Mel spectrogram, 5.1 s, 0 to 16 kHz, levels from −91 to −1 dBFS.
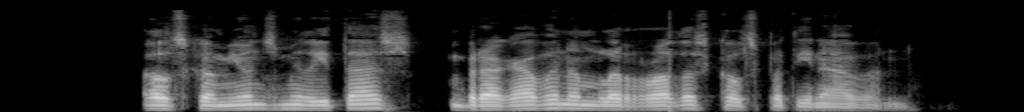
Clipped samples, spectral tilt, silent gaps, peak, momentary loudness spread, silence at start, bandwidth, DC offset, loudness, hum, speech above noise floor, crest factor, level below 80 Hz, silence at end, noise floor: under 0.1%; -7 dB/octave; none; -6 dBFS; 8 LU; 0.7 s; 11 kHz; under 0.1%; -25 LUFS; none; over 66 dB; 18 dB; -62 dBFS; 0.55 s; under -90 dBFS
